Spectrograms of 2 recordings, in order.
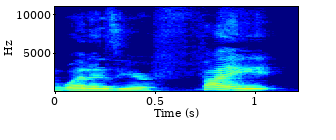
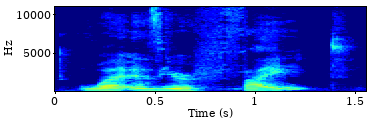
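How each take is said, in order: First: Louder, FIGHT stressed and falling; emphatic repeat. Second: Slow, FIGHT rising at the end; posing a question. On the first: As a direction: repeat it firmly, landing hard on "fight". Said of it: "I'll say that again". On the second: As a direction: draw out "what is your fight", lifting on "fight". Poses the day's question slowly. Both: Real, not acted.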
